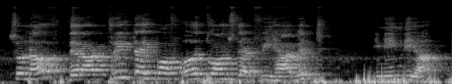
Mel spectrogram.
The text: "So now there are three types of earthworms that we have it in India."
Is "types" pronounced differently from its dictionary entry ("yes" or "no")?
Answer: yes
